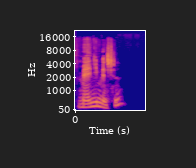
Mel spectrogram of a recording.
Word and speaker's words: manumission: I had never heard the term manumission. I assume that's how you pronounce it. – Yes, manumission.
